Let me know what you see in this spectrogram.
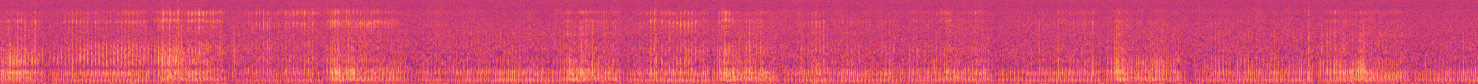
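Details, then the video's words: Calming cat purr, low and continuous, with a rhythmic rattle rising and falling in breath-length cycles about every one to two seconds, heard at close range. "Purring cat | Calming Relaxing Nature Sound"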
